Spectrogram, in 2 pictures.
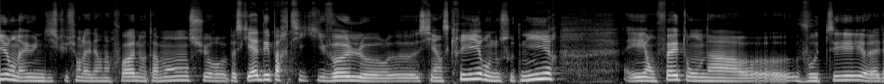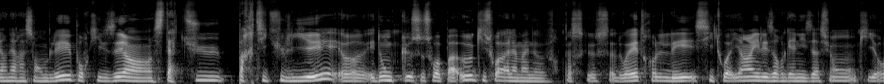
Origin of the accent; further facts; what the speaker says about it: Brussels, Belgium; D'autant que moi, je suis une urbaine. Hein. Je suis de Bruxelles.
